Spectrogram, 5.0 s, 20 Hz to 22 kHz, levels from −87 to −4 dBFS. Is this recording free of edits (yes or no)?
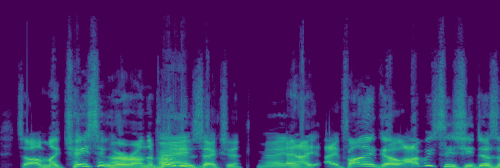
yes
